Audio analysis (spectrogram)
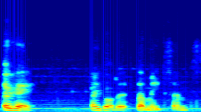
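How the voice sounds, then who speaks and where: A woman's voice: medium pitch, normal speed, gravelly, mellow, muffled recording, soft background music. A woman with a mid-range voice takes part in a tabletop game as a player. She talks in a casual, chatty style.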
